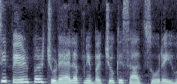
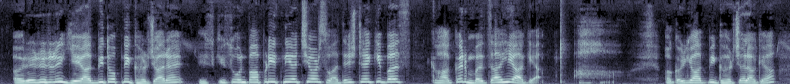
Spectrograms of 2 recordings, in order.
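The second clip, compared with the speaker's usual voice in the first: sly, greedy, scheming storybook cartoon witch voice. In a cartoon story, the witch talks to her children, in a witch character voice.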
